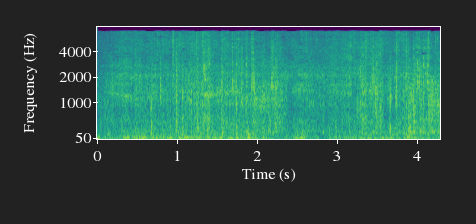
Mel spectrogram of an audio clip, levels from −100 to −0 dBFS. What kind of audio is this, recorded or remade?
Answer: recorded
